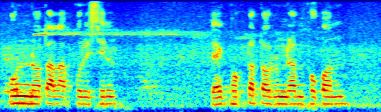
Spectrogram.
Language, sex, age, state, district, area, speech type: Assamese, male, 60+, Assam, Goalpara, urban, spontaneous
